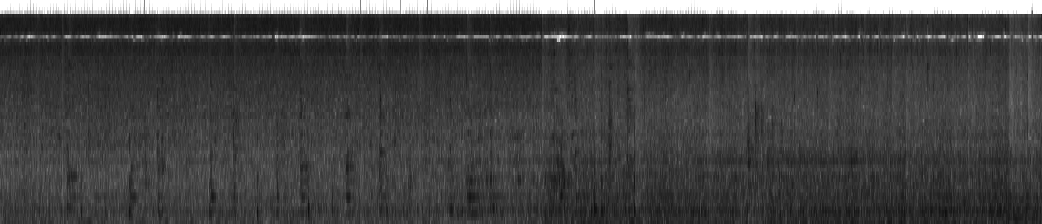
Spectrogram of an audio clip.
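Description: Hotdogs frying and being stirred in a pot with garlic and onion for sopas, a steady loud sizzle with continuous scraping stir strokes throughout.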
